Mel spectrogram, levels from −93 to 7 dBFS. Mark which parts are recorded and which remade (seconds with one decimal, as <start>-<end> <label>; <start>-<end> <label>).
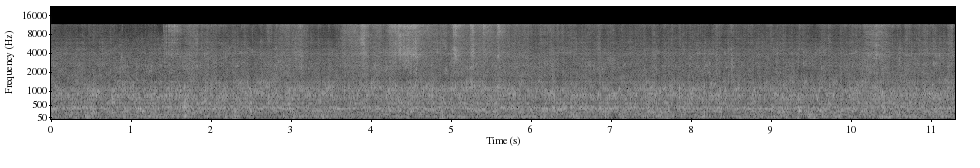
0.0-0.8 remade; 0.8-1.6 recorded; 1.6-11.3 remade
